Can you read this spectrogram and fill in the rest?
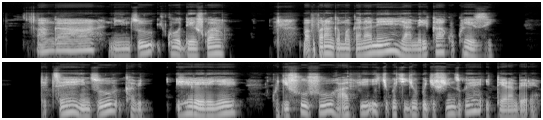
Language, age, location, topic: Kinyarwanda, 18-24, Kigali, finance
